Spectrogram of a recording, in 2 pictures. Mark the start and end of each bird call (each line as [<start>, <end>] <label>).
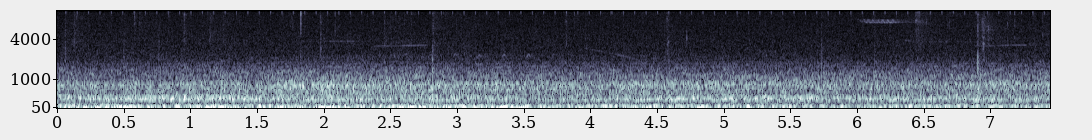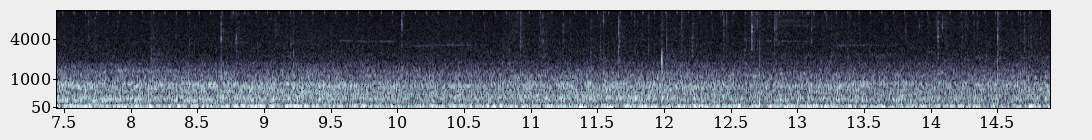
[5.76, 6.66] Brown Creeper (Certhia americana)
